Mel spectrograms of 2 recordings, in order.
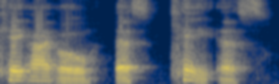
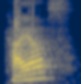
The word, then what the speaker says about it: kiosks: no I'm not so it's spelled k IO s KS Kos no it's kiosks kiosks who cares me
